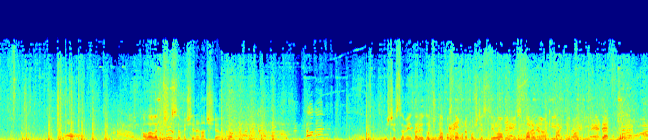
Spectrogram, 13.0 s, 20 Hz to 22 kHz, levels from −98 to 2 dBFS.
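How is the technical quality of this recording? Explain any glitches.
No glitches or technical faults can be heard anywhere.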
